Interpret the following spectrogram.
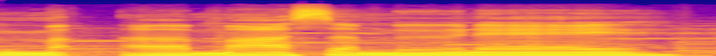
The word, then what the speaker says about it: Masamune: I also can't say Masamune when Mune is like Moon.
